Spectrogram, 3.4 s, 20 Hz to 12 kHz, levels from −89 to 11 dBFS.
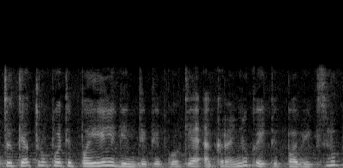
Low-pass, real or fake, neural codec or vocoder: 7.2 kHz; fake; codec, 16 kHz, 4 kbps, FunCodec, trained on Chinese and English, 50 frames a second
